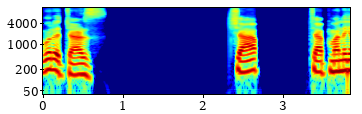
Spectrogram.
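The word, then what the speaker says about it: cap: চার্জকে কি বলে চার্জ চাপ চাপ মানে কি মার্কা সিএপি ক্যাপনাকিন্ডিরা চাপ মালয়েশিয়ান ভাষায় সি কে চ উচ্চারণ করা হয় সি এপি চাপ এর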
